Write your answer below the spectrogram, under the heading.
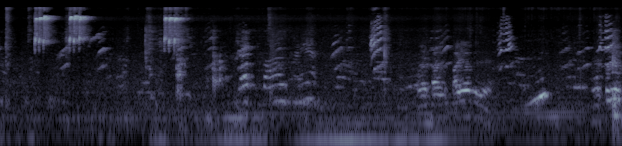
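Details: A pet myna sings a varied jumble of sharp whistles, harsh screechy bursts, clicks and gurgling notes, with loud shrieks at the start and chattering notes after.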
